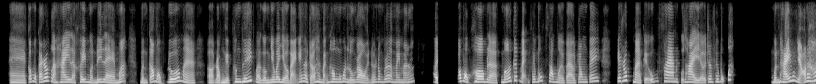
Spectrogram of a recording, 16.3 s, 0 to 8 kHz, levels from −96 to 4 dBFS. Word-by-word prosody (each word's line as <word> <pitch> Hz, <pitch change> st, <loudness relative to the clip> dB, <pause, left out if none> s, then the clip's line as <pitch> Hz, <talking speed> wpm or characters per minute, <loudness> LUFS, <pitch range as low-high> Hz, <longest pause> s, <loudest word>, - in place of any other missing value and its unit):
À, 205 Hz, -1 st, -3 dB
có 260 Hz, -, +1 dB
một 265 Hz, -, -2 dB
cái 240 Hz, +2 st, +2 dB
rất 340 Hz, +1 st, +3 dB
là -, -, +2 dB
hay 230 Hz, +2 st, +2 dB
là 215 Hz, -2 st, -1 dB
khi 235 Hz, +2 st, 0 dB
mình 210 Hz, -3 st, -4 dB
đi 220 Hz, +3 st, 0 dB
làm 200 Hz, -4 st, +1 dB
á, 230 Hz, -, 0 dB, 0.3 s
mình 200 Hz, -2 st, -2 dB
có 255 Hz, +5 st, +4 dB
một 245 Hz, -4 st, -3 dB
đứa 255 Hz, +7 st, +4 dB
mà, 210 Hz, -, -1 dB, 0.2 s
ờ, 195 Hz, -1 st, -1 dB
đồng 195 Hz, +2 st, +1 dB
nghiệp 195 Hz, -1 st, 0 dB
thân 255 Hz, 0 st, 0 dB
thiết 290 Hz, +7 st, +2 dB
và 220 Hz, -5 st, 0 dB
gần 200 Hz, +1 st, -1 dB
như 230 Hz, +1 st, +1 dB
bây 240 Hz, 0 st, +2 dB
giờ 210 Hz, -4 st, +1 dB
bạn 180 Hz, -, +1 dB
ấy 275 Hz, -, -3 dB
là 285 Hz, -3 st, +1 dB
trở -, -, +1 dB
thành 255 Hz, -1 st, -1 dB
bạn 215 Hz, -1 st, -3 dB
thân 255 Hz, +1 st, 0 dB
của 240 Hz, -, -1 dB
mình 285 Hz, -5 st, -1 dB
luôn 210 Hz, +1 st, -3 dB
rồi, 215 Hz, -4 st, +1 dB
nói 220 Hz, +2 st, -5 dB
chung 250 Hz, -2 st, -6 dB
rất 260 Hz, +3 st, -2 dB
là 280 Hz, -, -1 dB
may 225 Hz, -2 st, -5 dB
mắn, 215 Hz, +6 st, -6 dB, 0.4 s
thì -, -, +6 dB, 0.4 s
có 300 Hz, -, +4 dB
một 285 Hz, -9 st, +2 dB
hôm 255 Hz, -2 st, +4 dB
là 205 Hz, -5 st, +1 dB
mới 245 Hz, +8 st, +1 dB
kết 385 Hz, 0 st, -3 dB
bạn 285 Hz, -7 st, -1 dB
Facebook 250 Hz, -, -4 dB
xong 260 Hz, -5 st, 0 dB
rồi 205 Hz, -3 st, -2 dB
vào 190 Hz, -1 st, 0 dB
trong 235 Hz, +3 st, -4 dB
cái 300 Hz, +5 st, -2 dB, 0.4 s
cái 310 Hz, -, +1 dB
group 375 Hz, +4 st, +1 dB
mà, 220 Hz, -5 st, +1 dB
kiểu, 265 Hz, +9 st, -3 dB
fan 285 Hz, -3 st, +3 dB
của 220 Hz, -, -8 dB
thầy 240 Hz, -5 st, +3 dB
ở 185 Hz, +1 st, -1 dB
trên 255 Hz, +3 st, -3 dB
Facebook 270 Hz, +2 st, -5 dB
á, 465 Hz, -, +1 dB, 0.8 s
mình 215 Hz, 0 st, -1 dB
thấy 245 Hz, +1 st, +7 dB
con 380 Hz, -3 st, 0 dB
nhỏ 240 Hz, -, +5 dB
đó, 330 Hz, -, +4 dB
235 Hz, 275 wpm, -20 LUFS, 210-270 Hz, 0.8 s, thấy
